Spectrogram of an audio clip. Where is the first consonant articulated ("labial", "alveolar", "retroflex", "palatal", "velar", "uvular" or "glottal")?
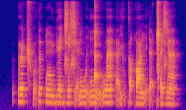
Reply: glottal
